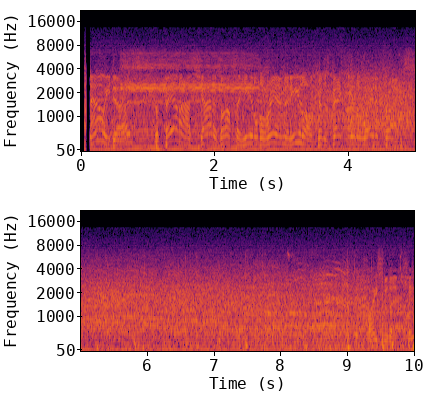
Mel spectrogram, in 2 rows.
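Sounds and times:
man giving basketball commentary: 0:00.1 - 0:05.1, 0:08.1 - 0:10.0.

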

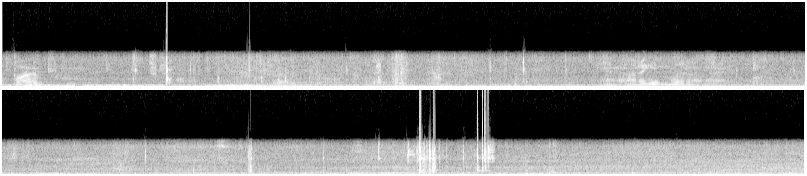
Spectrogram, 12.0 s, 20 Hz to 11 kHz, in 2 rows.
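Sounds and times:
pickup truck idling: 0:00.4 - 0:11.4.

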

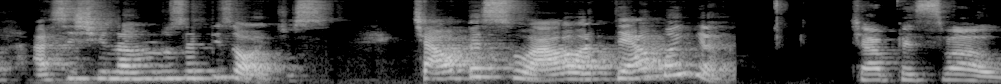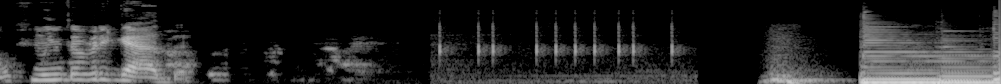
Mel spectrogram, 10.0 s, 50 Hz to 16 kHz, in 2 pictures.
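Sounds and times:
rapid keyboard typing: 0:07.2 - 0:08.5.

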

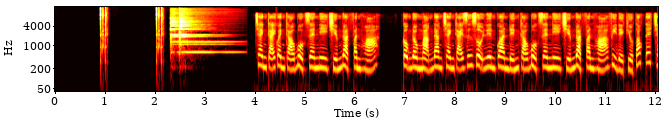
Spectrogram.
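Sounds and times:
bright bell ding: 0:02.3 - 0:03.8.

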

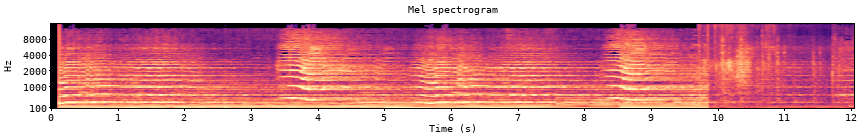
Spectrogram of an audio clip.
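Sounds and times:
mechanical clicks and rattling: 0:09.8 - 0:12.0.

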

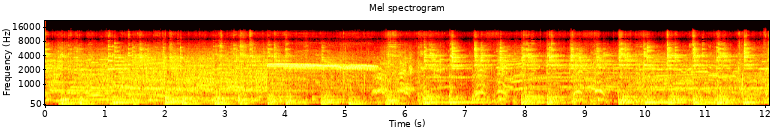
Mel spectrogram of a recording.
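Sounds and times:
men shouting: 0:00.0 - 0:04.4, 0:05.3 - 0:12.0.

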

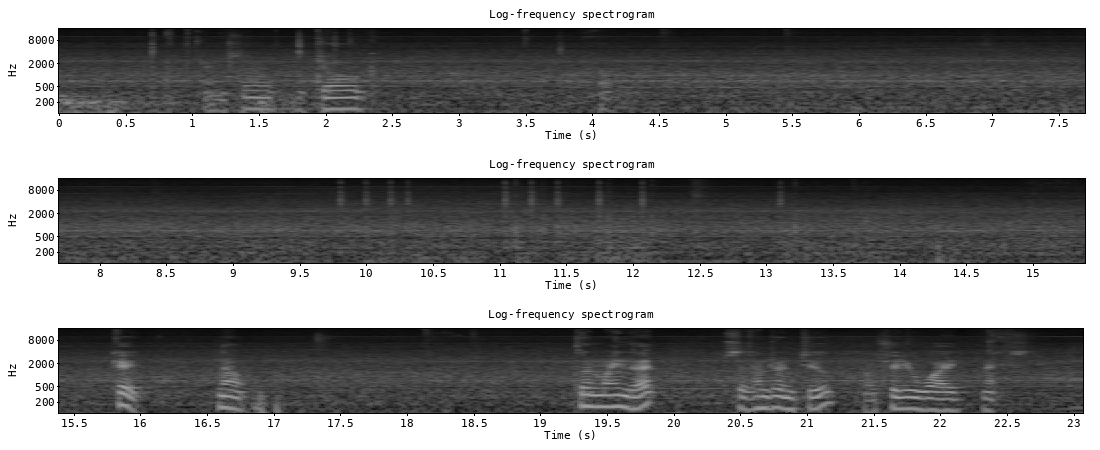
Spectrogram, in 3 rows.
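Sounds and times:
mill axis drive running: 0:00.0 - 0:23.0.

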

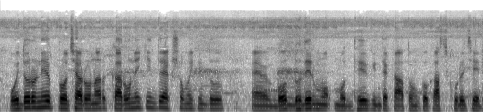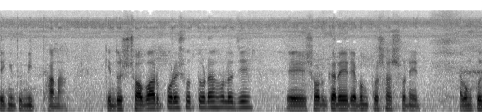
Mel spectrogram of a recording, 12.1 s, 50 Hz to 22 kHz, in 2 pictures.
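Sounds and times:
man speaking: 0:00.1 - 0:12.0.

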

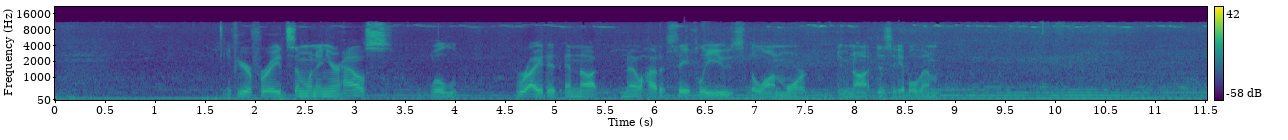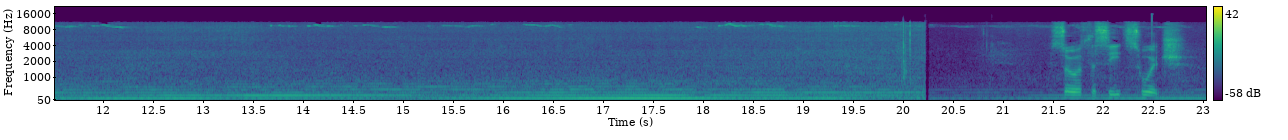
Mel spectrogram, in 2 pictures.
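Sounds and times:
low mechanical hum: 0:00.0 - 0:23.0.

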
